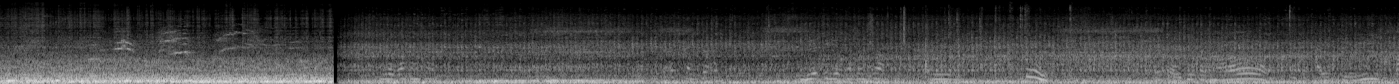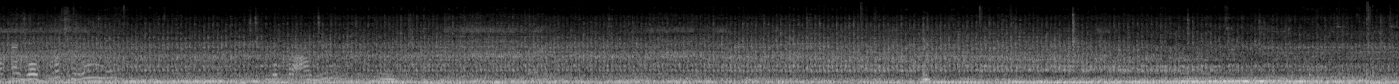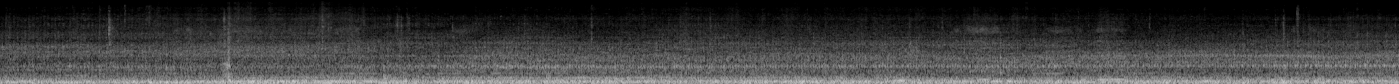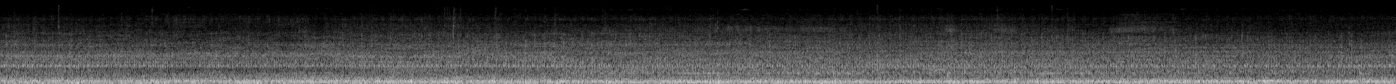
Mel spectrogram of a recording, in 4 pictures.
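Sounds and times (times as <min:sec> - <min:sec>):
vehicle engine running: 0:00.0 - 0:55.9.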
